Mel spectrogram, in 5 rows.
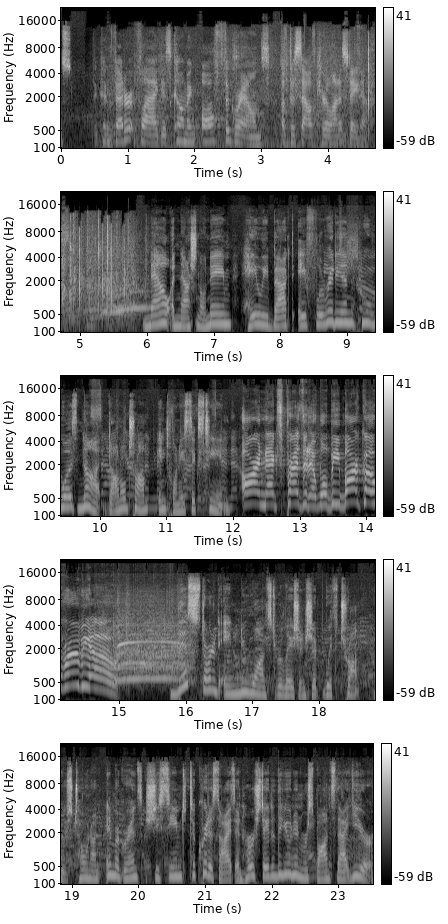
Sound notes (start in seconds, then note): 4.8 cheering and applause; 14.4 cheering and applause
